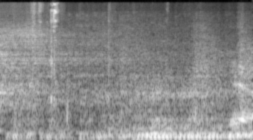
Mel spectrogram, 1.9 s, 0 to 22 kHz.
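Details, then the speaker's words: Mitsubishi Evo 8 idling steady and smooth after tuning; a low-hanging rich-sounding idle when warm was not fuel but the stepper idle control motor, fixed by commanding more opening, so it now starts like stock. "It wasn't actually a fuel thing. It was actually the idle control motor trying to. Like the stepper. Yeah, I had to command more out of it. Okay. So once I did that, it's good."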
